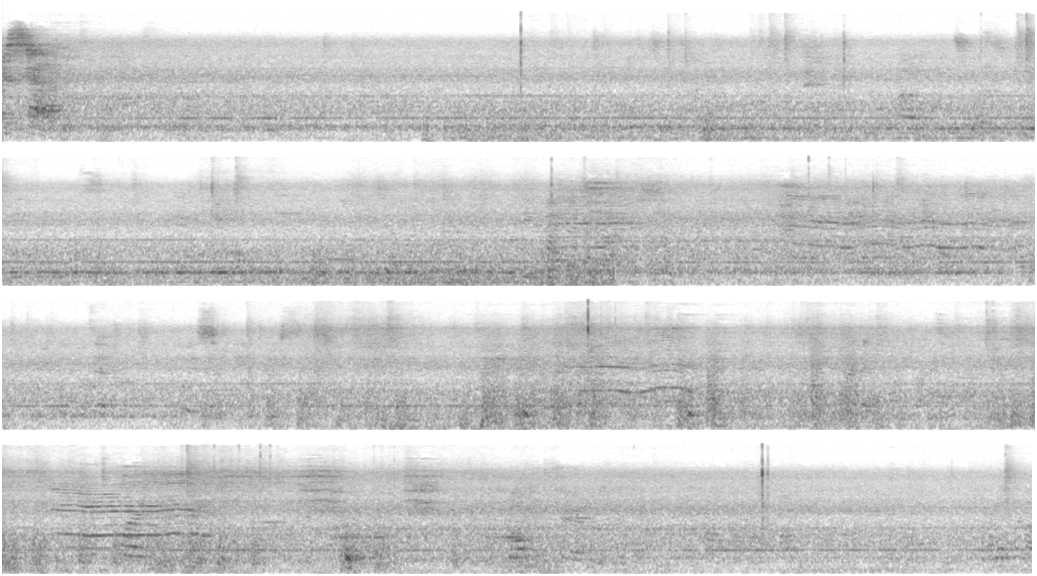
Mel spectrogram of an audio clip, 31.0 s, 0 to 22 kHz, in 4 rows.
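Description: Seoul Metro Line 2 electric subway train running, heard from inside the car: a continuous rumble of wheels on rail under a steady hum. A single sharp knock comes late on.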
